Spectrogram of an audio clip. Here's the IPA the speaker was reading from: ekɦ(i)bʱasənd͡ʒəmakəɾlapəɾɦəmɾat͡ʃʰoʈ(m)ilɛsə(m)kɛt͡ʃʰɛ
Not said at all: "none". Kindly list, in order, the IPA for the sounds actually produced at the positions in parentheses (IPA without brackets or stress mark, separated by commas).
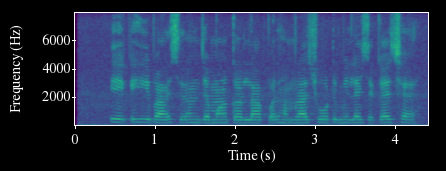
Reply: i, m, none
